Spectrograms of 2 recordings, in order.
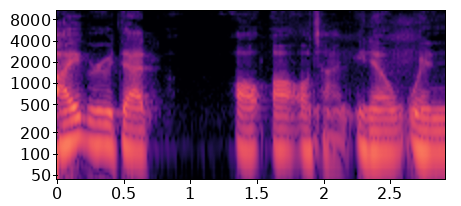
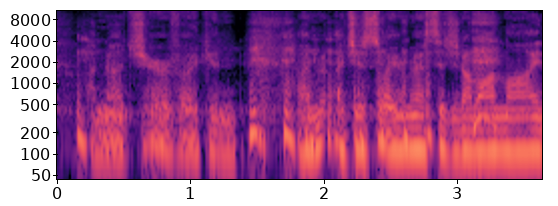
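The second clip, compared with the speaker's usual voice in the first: mock half-dead, crawled-out-of-the-crypt voice. Retelling the head of sales answering a call from bed: imitating a half-dead voice. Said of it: "it literally sounded like he just, like, crawled out of the crypt".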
